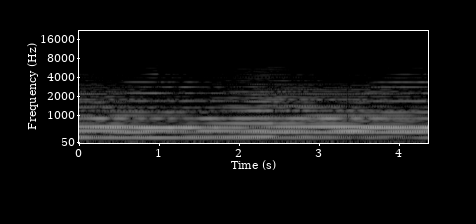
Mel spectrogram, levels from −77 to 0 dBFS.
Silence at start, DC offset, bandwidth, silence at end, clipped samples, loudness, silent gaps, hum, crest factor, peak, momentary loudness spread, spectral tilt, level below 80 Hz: 0 s; under 0.1%; over 20 kHz; 0 s; under 0.1%; -36 LUFS; none; none; 12 dB; -24 dBFS; 3 LU; -6.5 dB/octave; -66 dBFS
